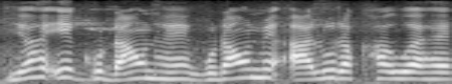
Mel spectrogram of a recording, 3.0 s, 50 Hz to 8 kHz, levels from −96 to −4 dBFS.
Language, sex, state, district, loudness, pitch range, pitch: Hindi, female, Bihar, West Champaran, -15 LUFS, 235-265 Hz, 250 Hz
